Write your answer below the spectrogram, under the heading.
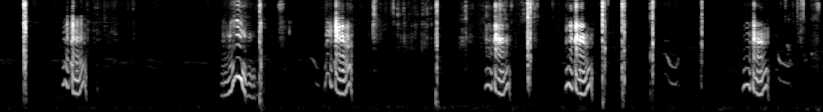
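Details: Partridge (teetar) repeating harsh, looping squawks roughly once a second, interspersed with sharp clicks, against a faint low mechanical hum.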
